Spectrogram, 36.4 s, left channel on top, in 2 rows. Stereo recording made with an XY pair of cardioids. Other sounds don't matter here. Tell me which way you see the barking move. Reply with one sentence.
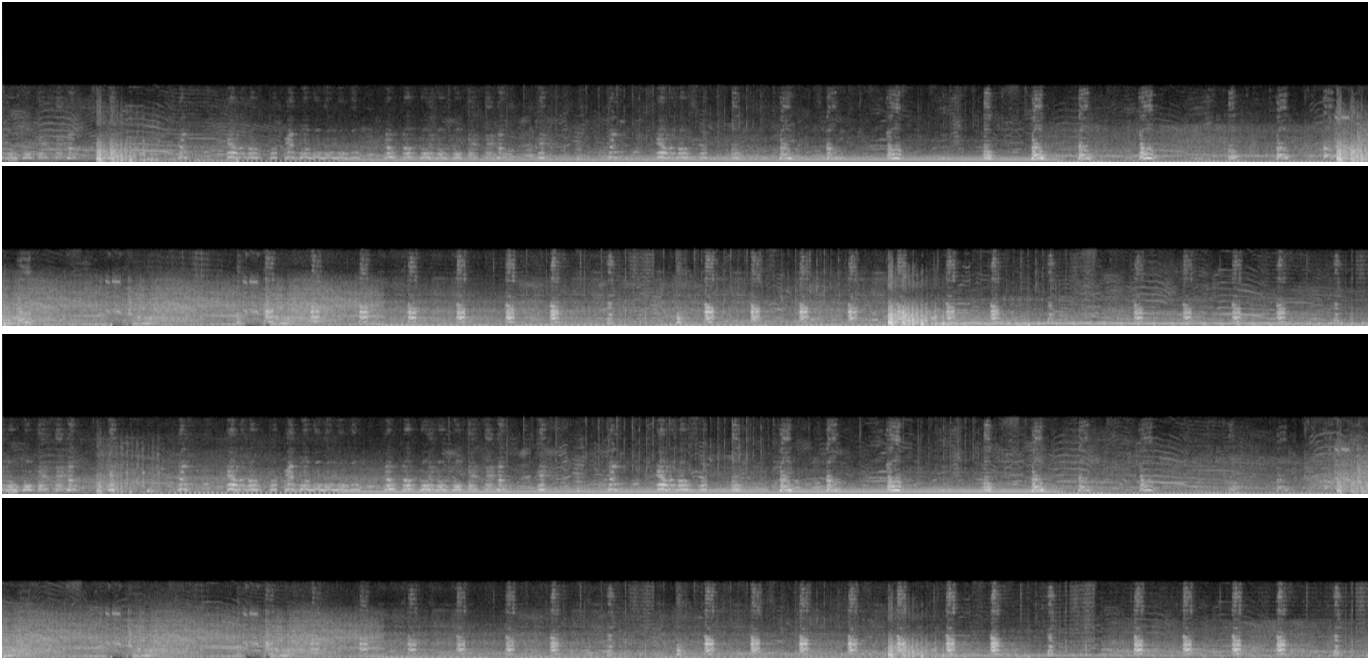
In this clip you hear the barking move from right to left and back again.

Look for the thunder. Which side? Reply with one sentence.
In this clip you hear the thunder on the left.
